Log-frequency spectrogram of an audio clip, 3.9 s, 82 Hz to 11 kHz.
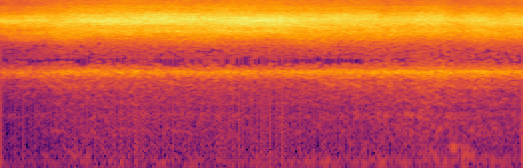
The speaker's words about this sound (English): That's when the loudest insect cacophony happens. It's when the cicadas called Brood X emerge from the ground and chirp and make noise for about a month. Now, here's a bit of tape from 17 years ago.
